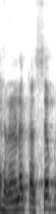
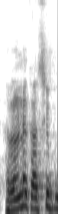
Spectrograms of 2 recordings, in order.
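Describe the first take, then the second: First: हिरण्यकश्यप ending "kash-yap"; wrong form. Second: हिरण्यकशिपु ending "ka-shi-pu"; three light syllables closing हिरण्यकशिपु, "ka-shi-pu"; correct form. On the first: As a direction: say हिरण्यकश्यप closing on "kashyap". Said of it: "नहीं होता है". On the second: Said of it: "हमने बताया बहुत जोर देके". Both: Shown as a demonstration.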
